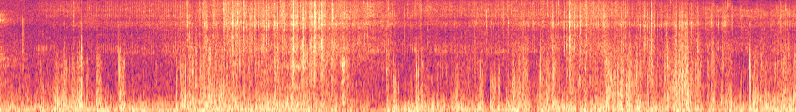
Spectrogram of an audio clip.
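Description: Wind buffeting the microphone as a Capra enduro mountain bike rides fast down a rough dirt trail, with tyre noise on the dirt and frequent rattling clicks and knocks from the bike over the bumps.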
